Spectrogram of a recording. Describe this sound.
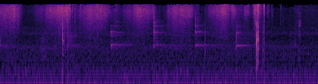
sound of branches in the wind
